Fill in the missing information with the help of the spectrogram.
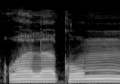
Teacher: Ghunah itu artinya ada suara berdengung. Adapun panjangnya dengung yaitu dua harakat atau dua ketukan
